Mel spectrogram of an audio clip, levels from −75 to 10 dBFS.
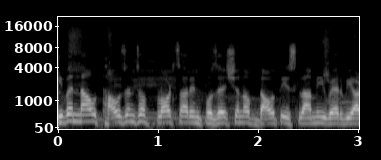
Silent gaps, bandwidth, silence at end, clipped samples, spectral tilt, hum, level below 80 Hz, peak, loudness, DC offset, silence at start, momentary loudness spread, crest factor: none; 14.5 kHz; 0 s; under 0.1%; -6.5 dB/octave; none; -68 dBFS; -12 dBFS; -25 LUFS; under 0.1%; 0 s; 3 LU; 12 dB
